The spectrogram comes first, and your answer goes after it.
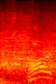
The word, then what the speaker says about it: Hart: Hart rhymes with start.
